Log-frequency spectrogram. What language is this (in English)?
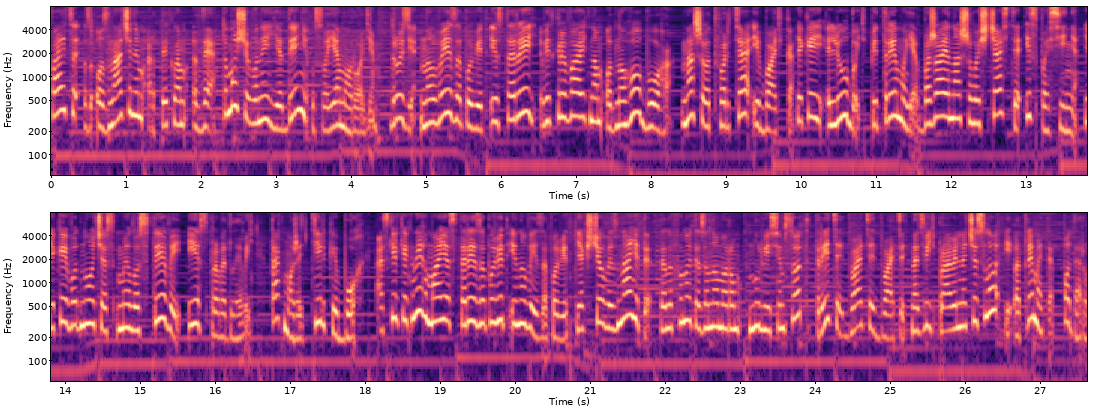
Ukrainian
